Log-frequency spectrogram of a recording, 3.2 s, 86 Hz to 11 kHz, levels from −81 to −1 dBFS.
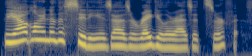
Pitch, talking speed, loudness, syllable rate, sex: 240 Hz, 210 wpm, -16 LUFS, 6.6 syllables/s, female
